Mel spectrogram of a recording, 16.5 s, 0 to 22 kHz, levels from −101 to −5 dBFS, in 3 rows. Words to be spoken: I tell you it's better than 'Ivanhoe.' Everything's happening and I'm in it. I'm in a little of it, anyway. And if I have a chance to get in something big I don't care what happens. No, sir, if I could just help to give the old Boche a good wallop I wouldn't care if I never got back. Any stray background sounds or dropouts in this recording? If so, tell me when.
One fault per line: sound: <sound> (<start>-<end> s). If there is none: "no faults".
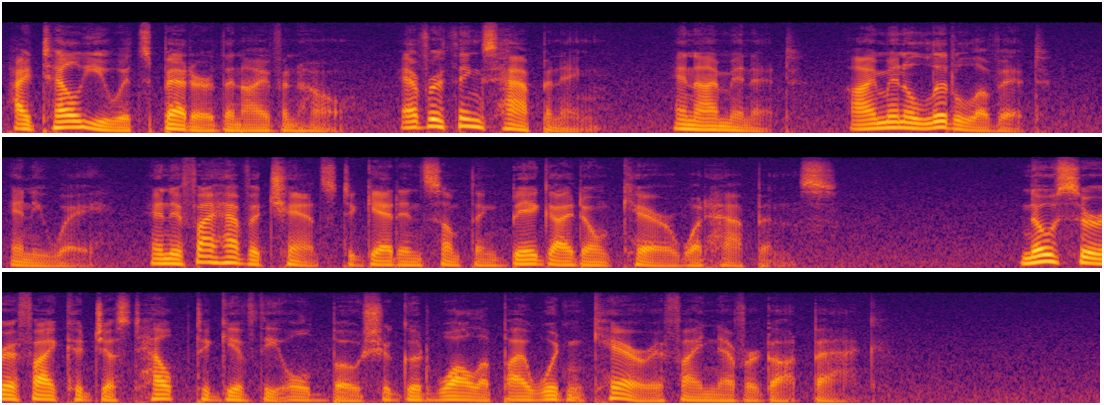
no faults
